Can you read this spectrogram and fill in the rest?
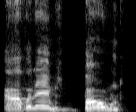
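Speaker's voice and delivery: slow, drawn-out Australian Bond line; lightly hammed-up Aussie drawl; a hint of Australian accent on the famous line; mock Australian Bond. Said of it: "Lazenby would have been like".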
